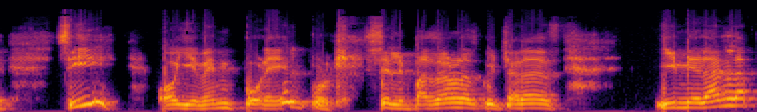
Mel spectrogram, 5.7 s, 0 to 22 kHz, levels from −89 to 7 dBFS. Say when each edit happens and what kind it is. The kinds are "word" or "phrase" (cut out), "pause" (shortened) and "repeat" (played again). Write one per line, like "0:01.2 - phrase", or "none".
none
